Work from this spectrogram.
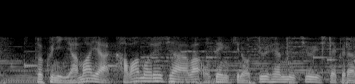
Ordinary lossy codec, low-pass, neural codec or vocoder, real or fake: AAC, 24 kbps; 3.6 kHz; none; real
